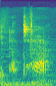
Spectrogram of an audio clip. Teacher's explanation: the T sound is aspirated when the air is released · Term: aspiration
